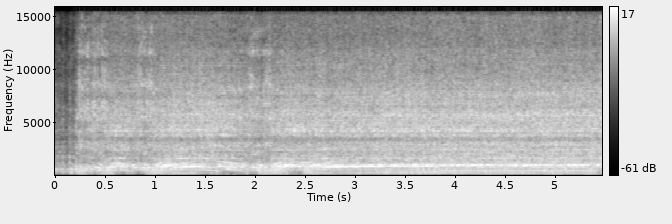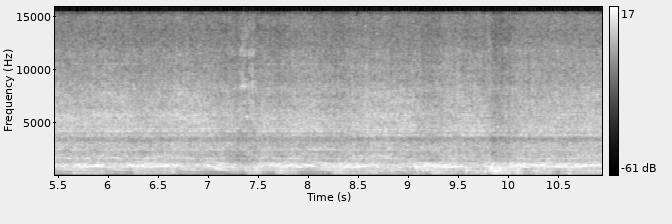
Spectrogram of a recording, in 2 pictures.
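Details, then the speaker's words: Echo CS-400 chainsaw after new carburetor kit and fuel lines; high-speed screw turned a quarter turn counterclockwise. Ragged, irregular surges, pitch dipping and recovering; bogs even more, mixture adjustment suspected, later corrected a quarter turn clockwise. "sounds like the high speed might need a little bit of an adjustment okay i started the saw and i turned the high speed counterclockwise about a quarter of a turn and it started to bog even more"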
